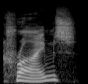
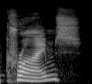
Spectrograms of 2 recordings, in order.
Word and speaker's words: CMIRS: It's pronounced crimes. Yes, welcome to crimes. It is spelled wrong and that's that's on purpose.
